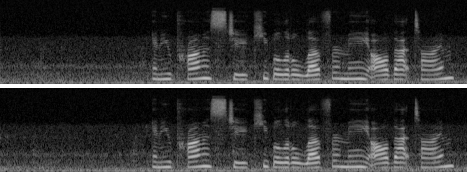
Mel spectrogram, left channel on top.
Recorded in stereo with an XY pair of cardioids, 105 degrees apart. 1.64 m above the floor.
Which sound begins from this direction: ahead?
A woman speaking, at 1.5 s.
